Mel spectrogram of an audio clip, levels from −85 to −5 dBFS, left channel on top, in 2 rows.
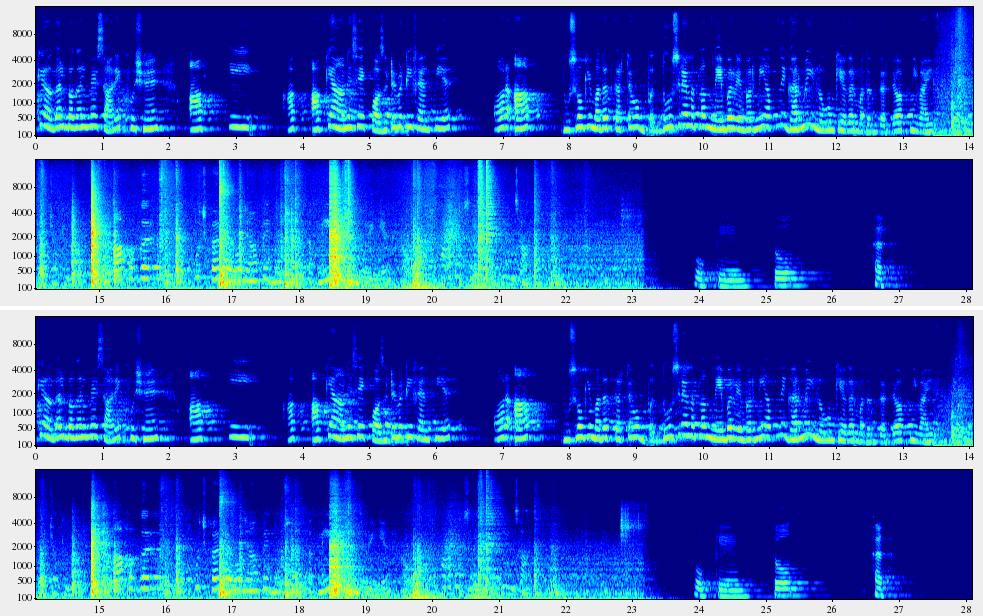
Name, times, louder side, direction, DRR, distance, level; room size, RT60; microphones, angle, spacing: voice 1, 0.0-2.5 2.9-3.2 3.8-6.2 6.9-7.4 7.9-15.9 16.1-19.4 20.1-21.5, left 1 dB, 25° left, 4 dB, 2.7 m, -44 dB
sound 1, 13.5-23.2, left 3 dB, 60° left, 1.7 m, -36 dB
voice 2, 20.5-20.9 22.8-23.3 23.9-24.8 25.1-25.4 26.6-26.7, right 2 dB, 90° right, 8 dB, 2.4 m, -49 dB
29.5 x 17.0 x 6.0 m, 0.95 s
head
